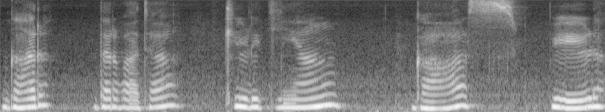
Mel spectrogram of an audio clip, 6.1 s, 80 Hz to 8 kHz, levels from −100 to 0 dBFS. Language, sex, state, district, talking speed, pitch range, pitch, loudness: Hindi, female, Bihar, Sitamarhi, 60 wpm, 205-240 Hz, 220 Hz, -13 LUFS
